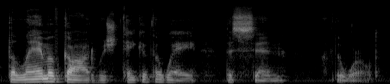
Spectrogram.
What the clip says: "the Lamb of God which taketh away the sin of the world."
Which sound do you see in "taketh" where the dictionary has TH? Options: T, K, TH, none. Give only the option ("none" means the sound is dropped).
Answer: TH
